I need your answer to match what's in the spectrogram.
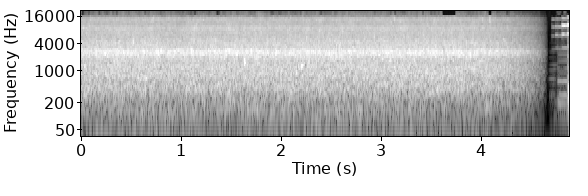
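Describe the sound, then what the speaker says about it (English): A babbling brook with water flowing over rocks, a steady, full rushing burble that runs unbroken and fairly loud before cutting off abruptly at the end. "The gentle sound of water flowing over rocks is typical of a babbling brook."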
